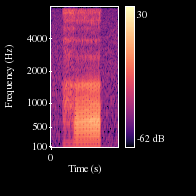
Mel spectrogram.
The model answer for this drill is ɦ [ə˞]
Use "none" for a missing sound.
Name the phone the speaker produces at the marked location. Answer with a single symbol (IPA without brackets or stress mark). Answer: ɜ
